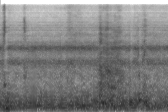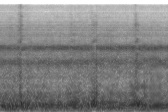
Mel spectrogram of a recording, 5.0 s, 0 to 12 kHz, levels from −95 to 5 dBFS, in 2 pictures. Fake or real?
fake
